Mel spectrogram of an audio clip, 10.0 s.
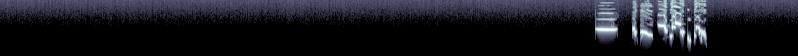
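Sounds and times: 
Western meadowlark singing: 7.4s - 8.9s.

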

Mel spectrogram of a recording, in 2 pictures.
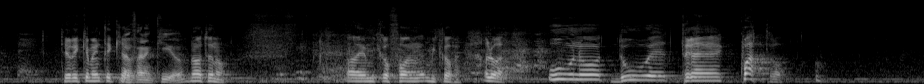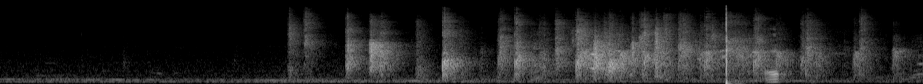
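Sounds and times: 
quiet hum: 0.0s - 15.1s
speech: 0.6s - 2.8s, 3.4s - 8.3s
laughter: 2.7s - 5.7s
audience clapping together: 12.1s - 18.4s
sharp loud snap: 16.5s - 16.8s.

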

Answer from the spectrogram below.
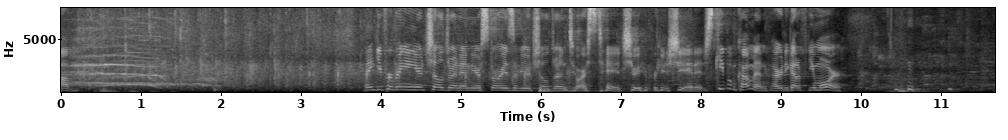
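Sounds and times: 
speech: 0.0s - 0.8s, 3.8s - 10.8s
audience applause: 0.0s - 7.6s
laughter: 5.7s - 8.2s, 9.9s - 11.6s.

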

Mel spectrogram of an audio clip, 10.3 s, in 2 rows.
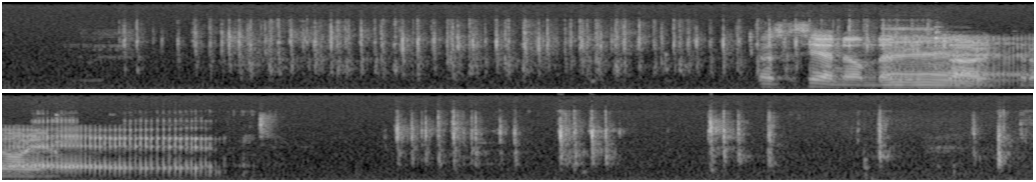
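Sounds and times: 
typing an IP address on a computer keyboard: 0.6s - 4.4s, 7.1s - 10.2s
speech: 3.8s - 5.7s.

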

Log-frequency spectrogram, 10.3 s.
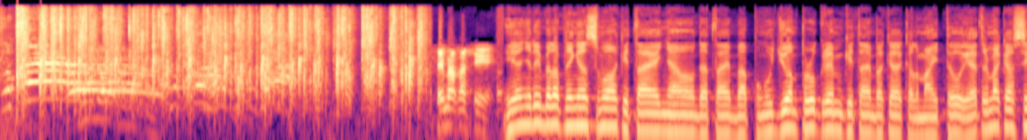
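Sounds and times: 
audience clapping: 0.0s - 4.4s
speech: 4.4s - 10.2s.

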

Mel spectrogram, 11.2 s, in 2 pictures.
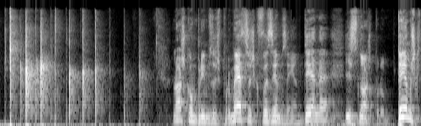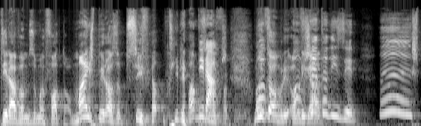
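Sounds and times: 
hosts clapping their hands: 0.0s - 2.1s
speech: 2.3s - 11.2s
laughter: 9.0s - 10.0s.

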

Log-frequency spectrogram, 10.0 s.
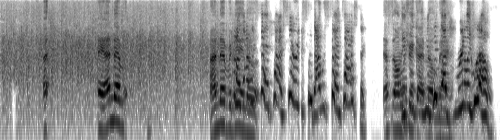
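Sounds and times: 
hand clapping: 0.0s - 4.9s
speech: 0.8s - 1.1s, 2.0s - 2.6s, 4.2s - 9.9s.

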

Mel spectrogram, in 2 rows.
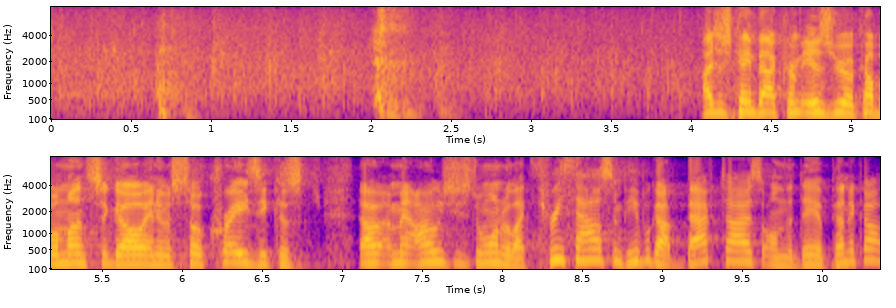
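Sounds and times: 
audience clapping hands: 0.0s - 5.2s
speech: 4.1s - 10.3s.

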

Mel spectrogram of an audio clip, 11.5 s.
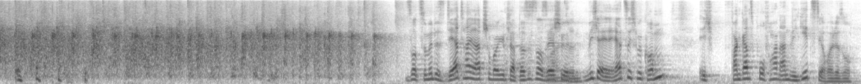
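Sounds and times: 
laughter: 0.0s - 1.8s
live audience in Bielefeld clapping to welcome a football club's sporting director: 0.0s - 5.6s
speech: 5.5s - 11.4s.

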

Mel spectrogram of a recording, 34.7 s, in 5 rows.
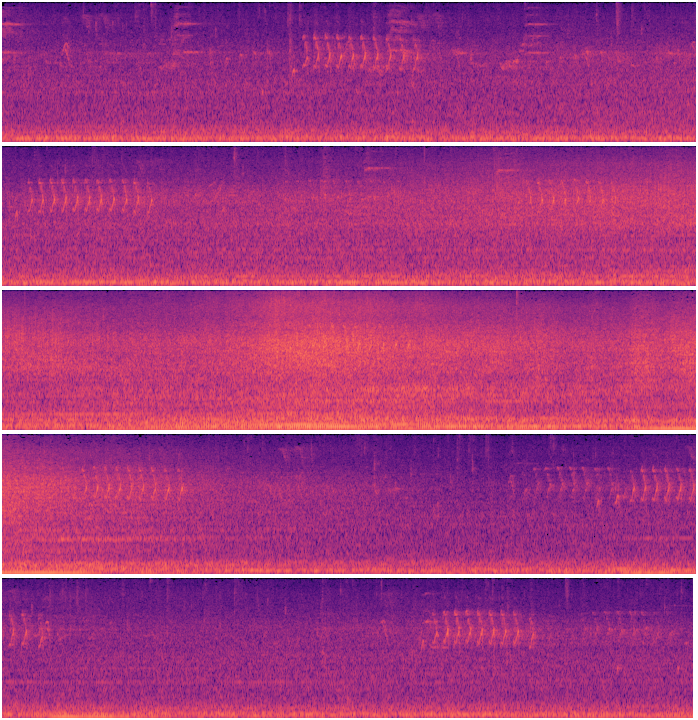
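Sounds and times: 
light rain in a suburban neighborhood: 0.0s - 34.6s
low traffic rumble: 0.0s - 34.6s
vehicle passing on wet road: 13.0s - 24.6s.

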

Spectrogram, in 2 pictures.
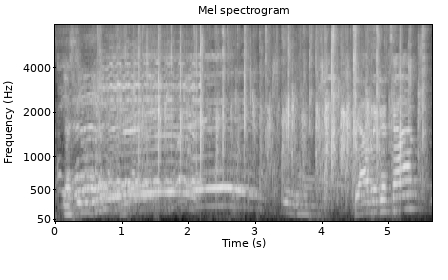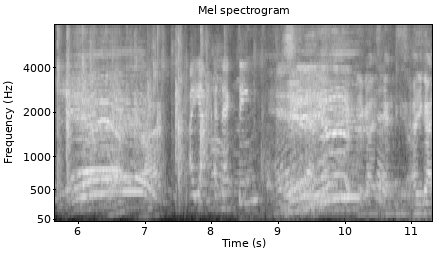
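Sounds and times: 
speech: 0.1s - 1.2s, 4.6s - 11.3s
audience clapping: 0.6s - 8.9s.

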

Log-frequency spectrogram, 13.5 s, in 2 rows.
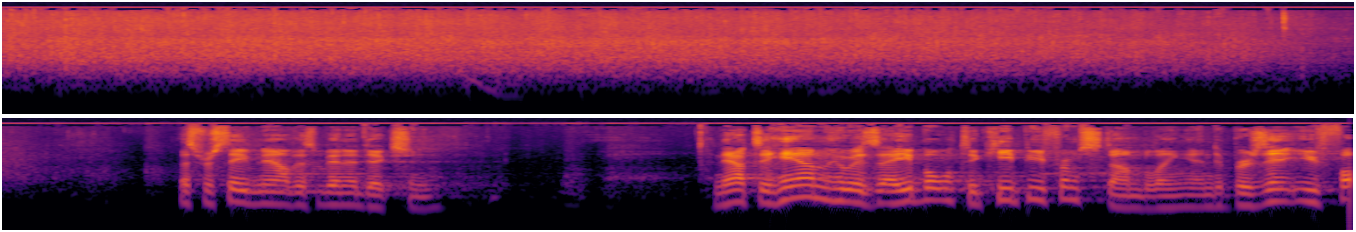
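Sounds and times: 
audience applause for the choir: 0.0s - 6.9s
speech: 7.7s - 9.1s, 10.3s - 13.5s.

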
